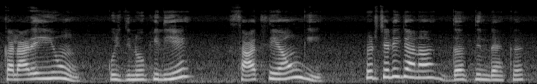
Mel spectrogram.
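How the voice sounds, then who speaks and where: A woman voicing a loving mother who soothes her grown daughter and gently but firmly refuses her. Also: on the high side, unhurried, slight background noise, close to an everyday voice.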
